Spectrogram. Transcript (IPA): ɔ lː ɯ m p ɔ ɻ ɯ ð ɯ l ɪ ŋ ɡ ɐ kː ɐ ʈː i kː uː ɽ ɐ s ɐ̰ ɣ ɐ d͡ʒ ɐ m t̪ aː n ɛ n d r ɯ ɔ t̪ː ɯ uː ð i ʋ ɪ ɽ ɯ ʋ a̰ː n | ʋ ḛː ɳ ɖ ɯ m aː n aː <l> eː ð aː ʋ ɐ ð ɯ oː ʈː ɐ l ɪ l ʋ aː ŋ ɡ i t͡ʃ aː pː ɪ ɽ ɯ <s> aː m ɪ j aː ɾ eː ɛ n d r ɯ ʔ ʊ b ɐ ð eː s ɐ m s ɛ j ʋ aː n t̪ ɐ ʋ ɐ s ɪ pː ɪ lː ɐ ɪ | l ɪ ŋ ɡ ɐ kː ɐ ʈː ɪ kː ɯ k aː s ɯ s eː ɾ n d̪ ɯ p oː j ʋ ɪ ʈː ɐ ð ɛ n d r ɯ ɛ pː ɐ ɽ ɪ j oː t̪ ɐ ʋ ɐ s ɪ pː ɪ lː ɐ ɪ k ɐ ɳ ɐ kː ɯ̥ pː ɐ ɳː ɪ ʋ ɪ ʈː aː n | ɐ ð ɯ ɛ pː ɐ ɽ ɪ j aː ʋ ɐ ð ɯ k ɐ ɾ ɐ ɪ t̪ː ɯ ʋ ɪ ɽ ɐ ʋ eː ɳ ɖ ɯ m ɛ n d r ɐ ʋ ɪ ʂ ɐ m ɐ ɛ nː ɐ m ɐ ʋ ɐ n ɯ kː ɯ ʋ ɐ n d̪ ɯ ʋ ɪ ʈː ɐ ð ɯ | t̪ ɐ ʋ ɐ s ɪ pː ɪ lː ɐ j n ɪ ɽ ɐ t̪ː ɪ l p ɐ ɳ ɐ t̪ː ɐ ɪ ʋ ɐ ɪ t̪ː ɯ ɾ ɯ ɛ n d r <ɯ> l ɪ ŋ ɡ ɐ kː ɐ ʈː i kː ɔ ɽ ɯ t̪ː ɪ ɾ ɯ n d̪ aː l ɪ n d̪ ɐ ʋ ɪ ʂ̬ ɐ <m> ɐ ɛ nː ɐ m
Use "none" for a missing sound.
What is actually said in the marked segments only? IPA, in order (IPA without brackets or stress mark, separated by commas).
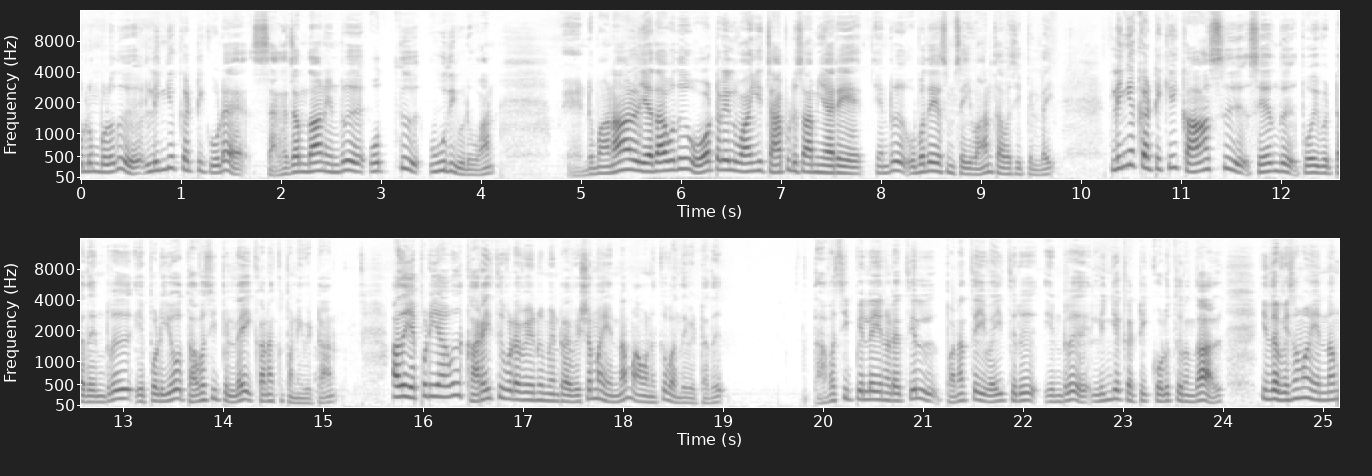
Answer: l, s, ɯ, m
